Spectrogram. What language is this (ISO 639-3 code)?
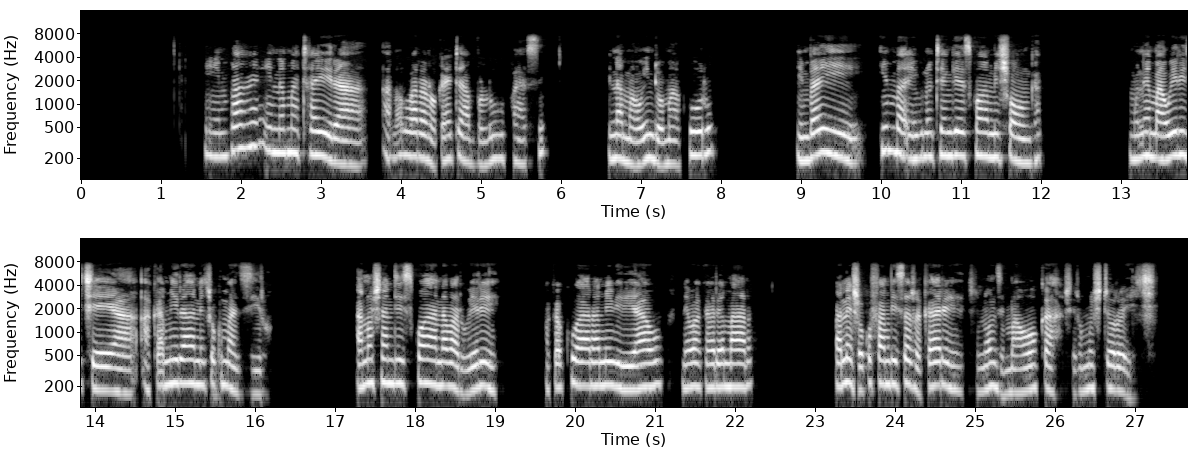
sna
